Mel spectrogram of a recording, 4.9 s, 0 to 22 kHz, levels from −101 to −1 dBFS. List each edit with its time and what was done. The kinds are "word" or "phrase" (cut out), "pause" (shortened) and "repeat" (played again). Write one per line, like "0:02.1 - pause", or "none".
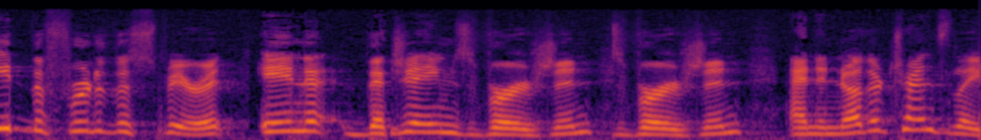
0:01.3 - pause
0:02.0 - word
0:03.1 - repeat

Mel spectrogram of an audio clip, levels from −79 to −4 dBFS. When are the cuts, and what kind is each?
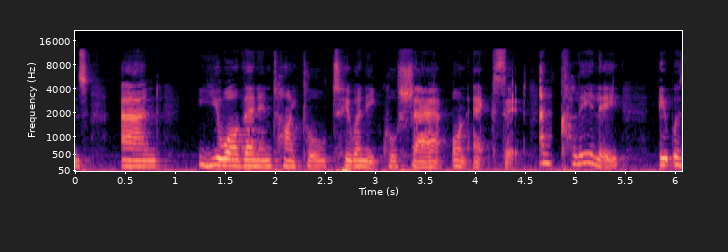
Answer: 0:04.8 - word

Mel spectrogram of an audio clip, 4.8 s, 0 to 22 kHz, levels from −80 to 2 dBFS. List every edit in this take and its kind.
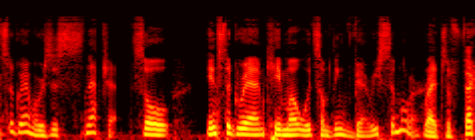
none

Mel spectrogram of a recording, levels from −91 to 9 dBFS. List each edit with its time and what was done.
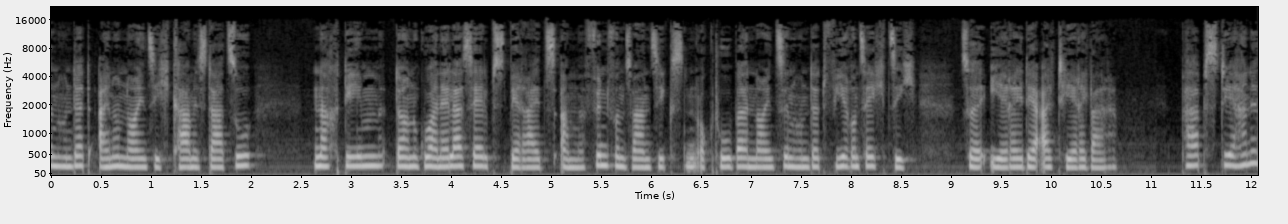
0:10.4 - word

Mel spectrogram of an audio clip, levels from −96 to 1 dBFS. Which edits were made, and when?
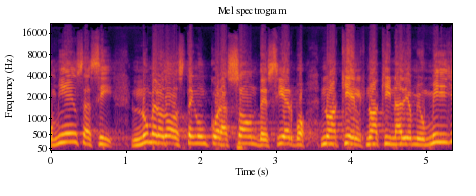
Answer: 0:04.2 - word

